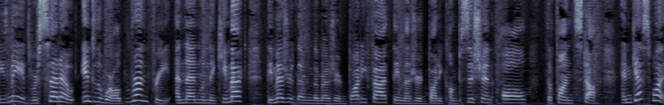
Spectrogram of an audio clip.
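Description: Her voice is high and swings very widely in pitch as this woman talks at a fairly quick pace. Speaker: fitness and yoga business owner, podcaster. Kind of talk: casual solo monologue. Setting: in a parked car. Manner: rambling, casual.

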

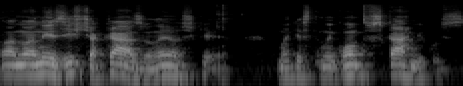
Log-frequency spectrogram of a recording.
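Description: A man of medium pitch speaks at a very slow pace with ordinary pitch variation on a very clean recording with a silent background. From Juiz de Fora, Minas Gerais, Brazil. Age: 40s. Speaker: doctor and teacher. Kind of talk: interview conversation.

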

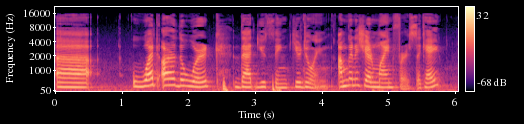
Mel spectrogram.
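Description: A woman with an Indonesian accent talks at a very slow pace, her fairly high pitch showing ordinary variation. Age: 40s. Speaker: network marketing leader. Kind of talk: podcast monologue, coaching talk. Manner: hesitant, many fillers.

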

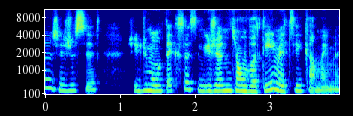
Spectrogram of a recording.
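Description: A woman's fairly high, somewhat breathy voice with fairly even intonation at a moderate pace, on a very clean recording with a silent background. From Quebec, Trois-Rivières. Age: young. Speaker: actress. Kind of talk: casual interview chat.

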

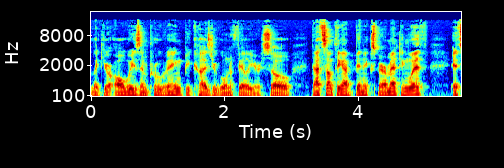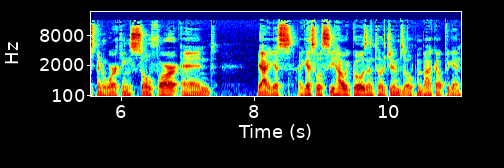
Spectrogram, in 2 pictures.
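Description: Here is a man with a plain, everyday voice and a Canadian accent. He talks at a fairly quick pace, fairly low in pitch, with fairly even intonation. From Canada, Ottawa. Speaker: footballer and online influencer. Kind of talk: casual chat.

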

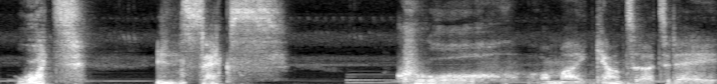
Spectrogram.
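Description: In a put-on character voice, a raspy man speaks at a very slow pace over faint music in the background.

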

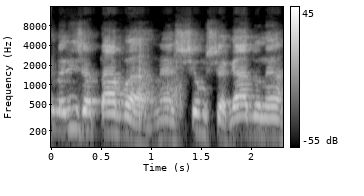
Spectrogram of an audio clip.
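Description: Words come at a very fast pace, with noticeable background noise present. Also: man. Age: 50s. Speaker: police chief and political scientist. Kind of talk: podcast interview.

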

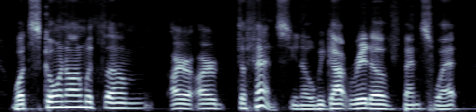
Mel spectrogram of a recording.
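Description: A man with an American accent has an ordinary speaking voice with ordinary pitch variation at a fairly slow pace. The sound is dry and close with no echo, in a very clean recording with a silent background. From US, New York area. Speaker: soccer podcast host. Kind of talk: casual chat.

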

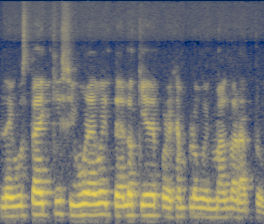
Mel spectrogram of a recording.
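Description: Here a man speaks with a high pitch. His pace is fairly slow. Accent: Mexican. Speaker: podcast host. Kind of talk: casual chat.

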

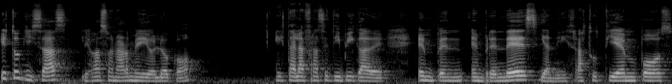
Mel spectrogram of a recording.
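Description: A woman with an unremarkable speaking voice talks fairly slowly at a fairly low pitch, her intonation fairly even. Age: 30s. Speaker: podcast host and entrepreneur. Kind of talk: personal storytelling monologue.

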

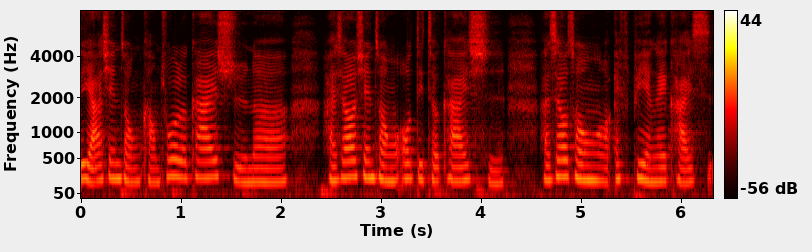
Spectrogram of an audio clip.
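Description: In a very clean recording with a silent background, a woman speaks at a fairly quick pace. She has a plain, everyday voice at a medium pitch, with ordinary pitch variation. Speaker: podcast co-host, finance professional. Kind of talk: casual chat.

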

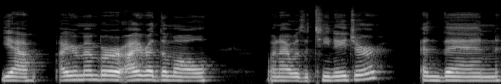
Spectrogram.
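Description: A woman talks at a fairly slow pace in a plain, everyday voice. The recording is very clean, with a silent background. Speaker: podcast co-host. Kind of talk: casual chat about a book.

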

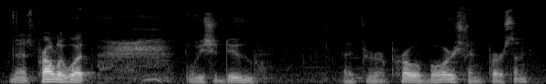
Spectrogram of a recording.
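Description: Speaking in a Texan accent at a moderate pace, a man with a fairly low pitch uses fairly even intonation, long, frequent pauses and big swings in loudness. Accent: Texan American. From Texas. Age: 70s. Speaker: vlogger. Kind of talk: casual monologue. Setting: outdoors.

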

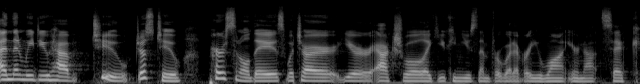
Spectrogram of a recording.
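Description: A woman talks with a Chicago accent, barely pausing. The recording is very clean, with a silent background. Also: moderate pace. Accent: Chicago-area American. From US Midwest, Chicago suburbs. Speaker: gym member, former rugby player. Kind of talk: casual chat.

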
